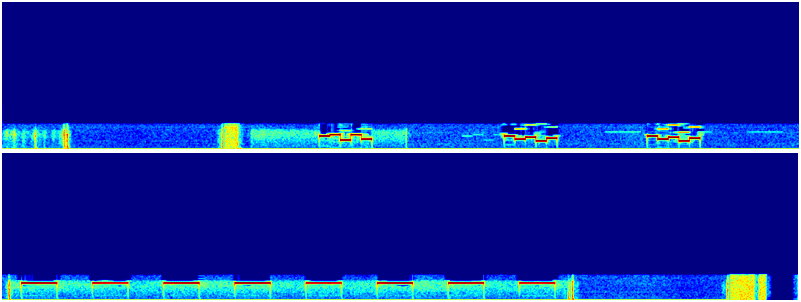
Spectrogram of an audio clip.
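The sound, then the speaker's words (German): Fire brigade alerting tones over a radio channel, alerting the Iserstedt fire brigade: three short warbling tone bursts, then a rapid series of about ten evenly spaced steady beeps, bracketed by bursts of static. “Feuerwehrland mit Alarmierung.”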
